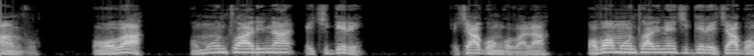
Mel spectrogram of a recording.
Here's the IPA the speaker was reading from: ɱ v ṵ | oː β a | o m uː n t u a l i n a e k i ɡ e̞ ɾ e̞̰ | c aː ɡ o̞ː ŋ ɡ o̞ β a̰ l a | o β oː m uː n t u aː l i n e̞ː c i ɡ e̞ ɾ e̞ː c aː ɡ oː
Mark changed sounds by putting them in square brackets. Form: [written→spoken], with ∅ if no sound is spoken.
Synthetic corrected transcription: ɱ v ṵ | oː β a | o m uː n t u a l i n a e [k→c] i ɡ e̞ ɾ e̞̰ | c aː ɡ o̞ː ŋ ɡ o̞ β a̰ l a | o β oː m uː n t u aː l i n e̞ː c i ɡ e̞ ɾ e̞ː c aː ɡ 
